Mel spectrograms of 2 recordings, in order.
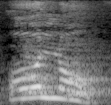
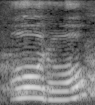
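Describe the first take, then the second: First: "olo", with L replacing the R of oro. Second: Said in the usual way. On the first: Shown as a demonstration. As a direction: imitate a child's substitution: "olo". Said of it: "¿Con qué lo sustituye?". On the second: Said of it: "cuando dicen oro".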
